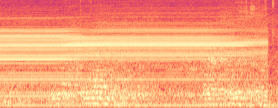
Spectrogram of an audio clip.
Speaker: короткозамкнутый виток я повредил теперь посмотрим как это будет работе собирая контакт подавал питание можно услышать как он стал удить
